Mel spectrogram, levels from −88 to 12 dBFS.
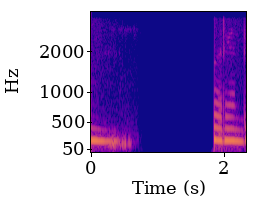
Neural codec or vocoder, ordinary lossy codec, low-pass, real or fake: none; none; 3.6 kHz; real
